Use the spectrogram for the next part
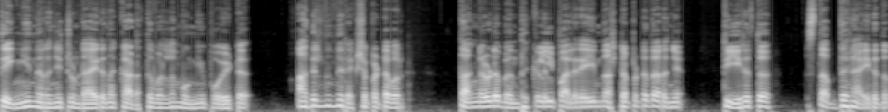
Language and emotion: Malayalam, sad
